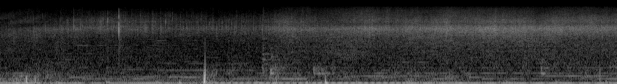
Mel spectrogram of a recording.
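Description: Grated raw mango sizzling in hot oil in a non-stick kadai while a spatula stirs it, with small scraping clicks and one sharp knock of the spatula against the pan about two seconds in.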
